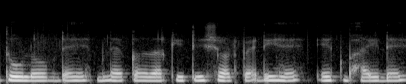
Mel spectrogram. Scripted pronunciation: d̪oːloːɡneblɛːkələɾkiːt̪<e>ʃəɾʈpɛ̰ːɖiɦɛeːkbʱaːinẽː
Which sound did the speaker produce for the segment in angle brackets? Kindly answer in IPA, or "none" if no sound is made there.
i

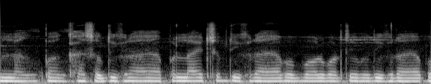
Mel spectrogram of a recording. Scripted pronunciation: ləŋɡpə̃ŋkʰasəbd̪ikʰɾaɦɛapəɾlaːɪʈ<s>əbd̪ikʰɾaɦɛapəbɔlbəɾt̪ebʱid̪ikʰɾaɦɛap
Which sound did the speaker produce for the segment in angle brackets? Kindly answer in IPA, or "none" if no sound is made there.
s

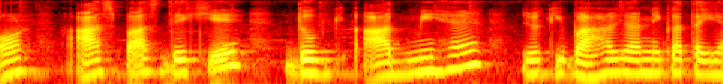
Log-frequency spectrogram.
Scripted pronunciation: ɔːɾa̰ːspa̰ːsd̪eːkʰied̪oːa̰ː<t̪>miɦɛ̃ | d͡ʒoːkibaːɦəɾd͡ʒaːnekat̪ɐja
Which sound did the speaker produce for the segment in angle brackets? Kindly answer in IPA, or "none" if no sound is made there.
d̪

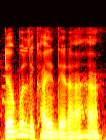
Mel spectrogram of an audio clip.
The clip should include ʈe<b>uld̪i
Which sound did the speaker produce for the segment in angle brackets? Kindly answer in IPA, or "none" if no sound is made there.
b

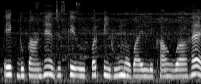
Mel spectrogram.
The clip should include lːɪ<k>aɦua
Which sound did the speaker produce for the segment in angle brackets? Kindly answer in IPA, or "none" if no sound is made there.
kʰ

